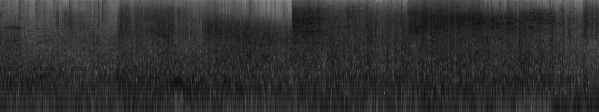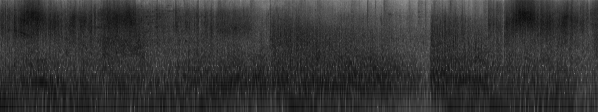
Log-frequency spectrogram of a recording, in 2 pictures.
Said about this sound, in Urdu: ایک بہت شدید اور زوردار دھماکہ ہوا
